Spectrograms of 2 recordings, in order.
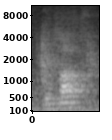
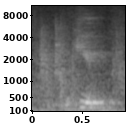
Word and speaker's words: McHugh: One's the one from Jeff Huff, McHuff, is that how you say it? McHugh.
